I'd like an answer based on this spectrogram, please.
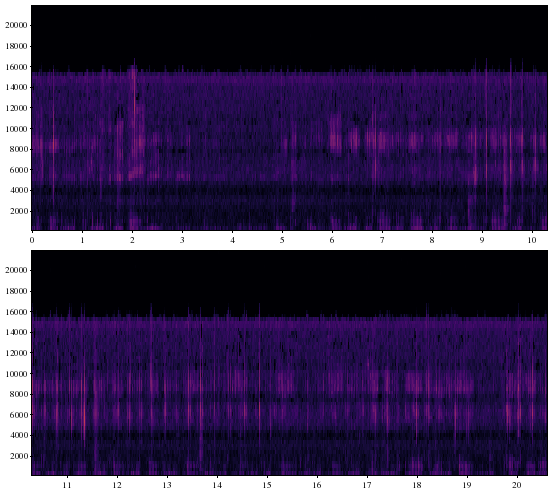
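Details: Long, continuous low purring from a baby kitten sucking a finger in search of milk, a former street cat now living in northern Siberia, with soft clicking suckle noises throughout.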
